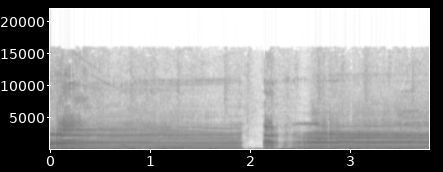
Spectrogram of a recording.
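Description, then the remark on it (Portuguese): A berrante cattle horn blown in a long, loud, buzzing blast, with a brief break and a sagging, bending pitch near the middle before the steady tone resumes. No one speaks. “E o pacote Pantanal, hein? Ah! Vai ter berrante?”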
